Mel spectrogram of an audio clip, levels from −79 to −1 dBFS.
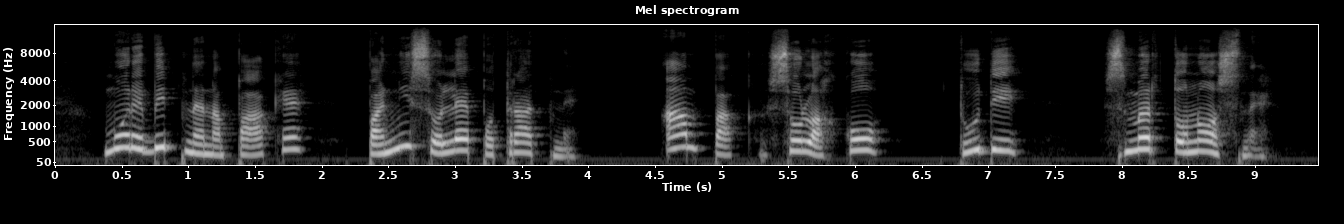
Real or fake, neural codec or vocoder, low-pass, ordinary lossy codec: real; none; 14.4 kHz; Opus, 64 kbps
